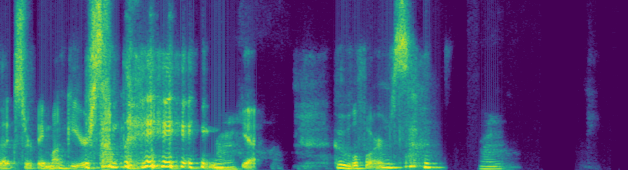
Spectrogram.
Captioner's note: chuckles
